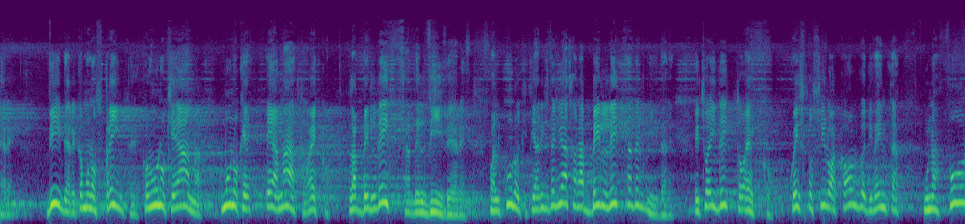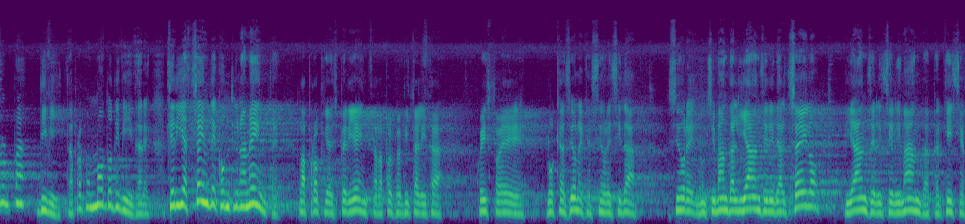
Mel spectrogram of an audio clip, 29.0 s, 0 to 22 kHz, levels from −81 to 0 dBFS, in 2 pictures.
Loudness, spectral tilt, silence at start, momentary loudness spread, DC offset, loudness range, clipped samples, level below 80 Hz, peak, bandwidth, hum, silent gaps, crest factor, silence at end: -23 LUFS; -5.5 dB/octave; 0 s; 11 LU; under 0.1%; 5 LU; under 0.1%; -68 dBFS; -6 dBFS; 15.5 kHz; none; none; 16 dB; 0 s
